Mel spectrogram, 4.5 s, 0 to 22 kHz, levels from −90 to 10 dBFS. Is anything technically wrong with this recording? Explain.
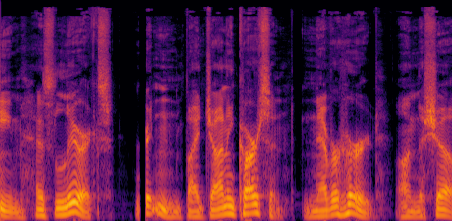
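Yes. Just after "has lyrics", from 1.38 to 1.46 s, the speech fades out in about 8 ms and falls silent. This is a digital broadcast dropout: the receiver muted through roughly two lost frames.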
